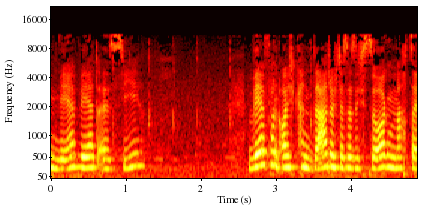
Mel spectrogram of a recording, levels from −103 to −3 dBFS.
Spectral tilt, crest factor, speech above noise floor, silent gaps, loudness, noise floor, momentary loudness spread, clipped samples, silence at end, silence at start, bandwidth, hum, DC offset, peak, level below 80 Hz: -4.5 dB/octave; 20 dB; 35 dB; none; -21 LUFS; -55 dBFS; 12 LU; under 0.1%; 0 s; 0 s; 11.5 kHz; none; under 0.1%; -2 dBFS; -56 dBFS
